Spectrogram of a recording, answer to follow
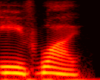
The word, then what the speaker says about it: Ivi: In the Polynesian language Ivi is pronounced Eve.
